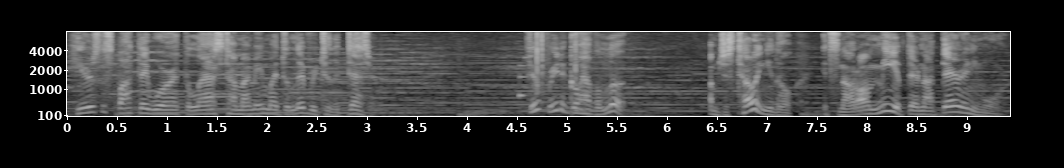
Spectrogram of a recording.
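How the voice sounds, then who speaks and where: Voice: mid-range voice, big pitch swings, a little fast, natural voice. A voice actor playing a shifty desert trader who pleads and dodges blame in a video game. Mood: evasive. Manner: wheedling, evasive. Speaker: game character, a merchant. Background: game music.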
